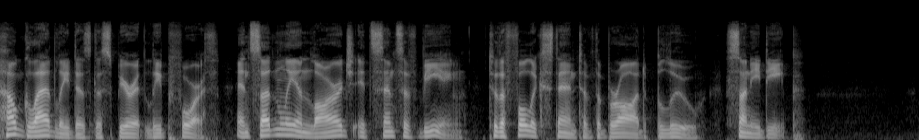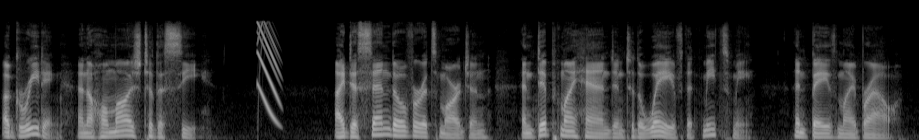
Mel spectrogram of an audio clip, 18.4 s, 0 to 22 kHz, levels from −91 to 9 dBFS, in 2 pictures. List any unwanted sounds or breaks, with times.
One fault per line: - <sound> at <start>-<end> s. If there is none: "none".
- chirp at 11.8-12.0 s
